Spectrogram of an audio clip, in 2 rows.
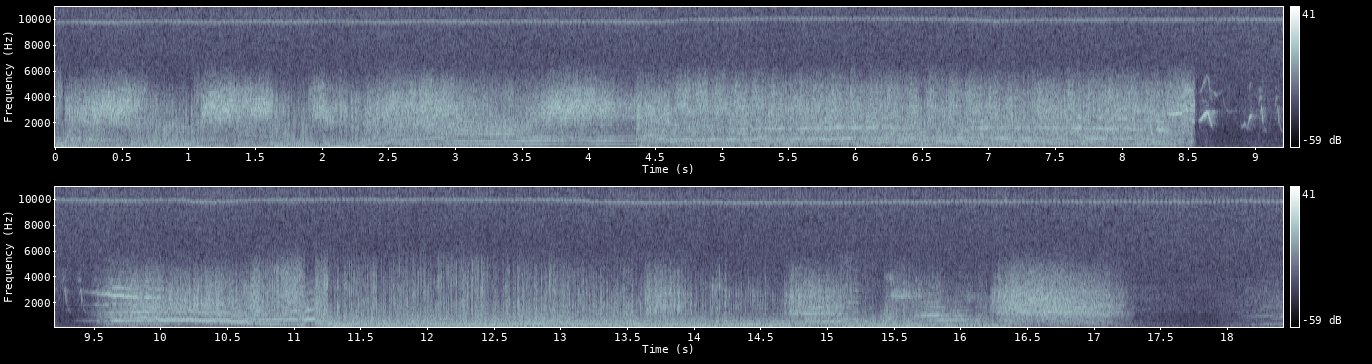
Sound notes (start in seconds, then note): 4.3 ship falling; 8.2 birds chirping; 10.5 ship crashing; 10.6 ship falling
